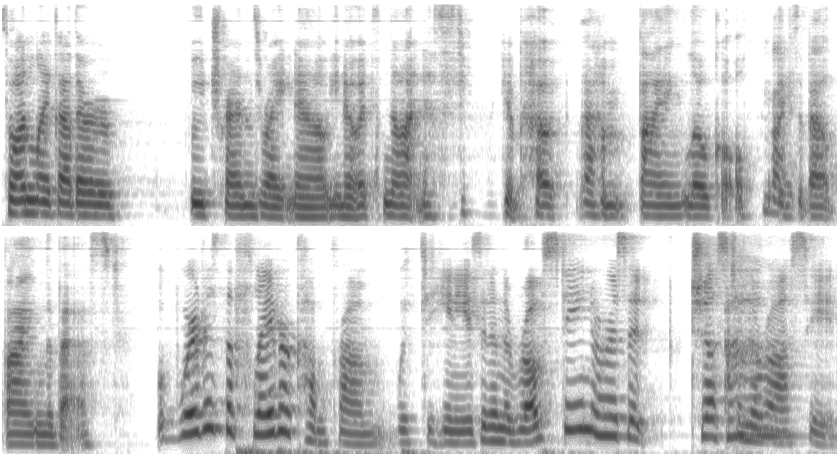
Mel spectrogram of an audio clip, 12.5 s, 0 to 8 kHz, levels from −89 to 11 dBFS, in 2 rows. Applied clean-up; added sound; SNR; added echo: neural mask model DeepFilterNet 3.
